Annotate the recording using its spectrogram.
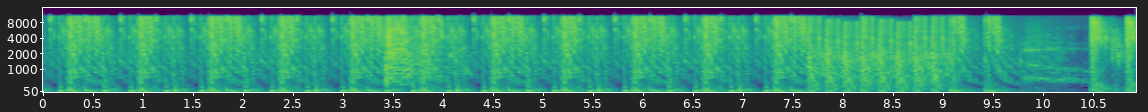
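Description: Sustained automatic gunfire, a rapid run of shots several a second, thinning out and fading near the end.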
